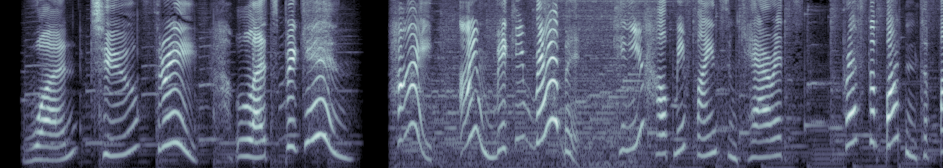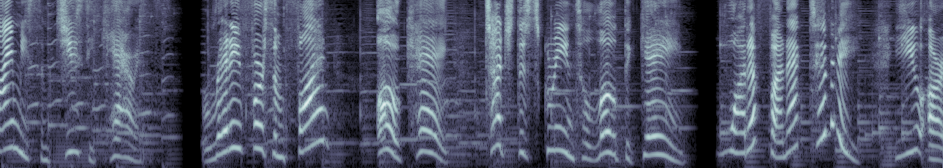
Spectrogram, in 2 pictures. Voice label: USA Toys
